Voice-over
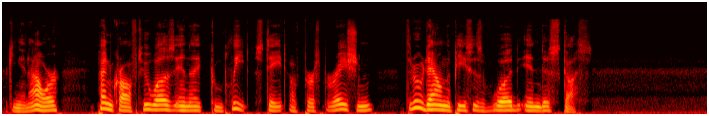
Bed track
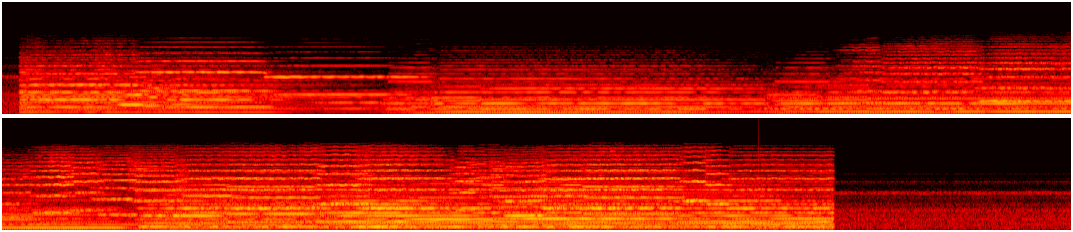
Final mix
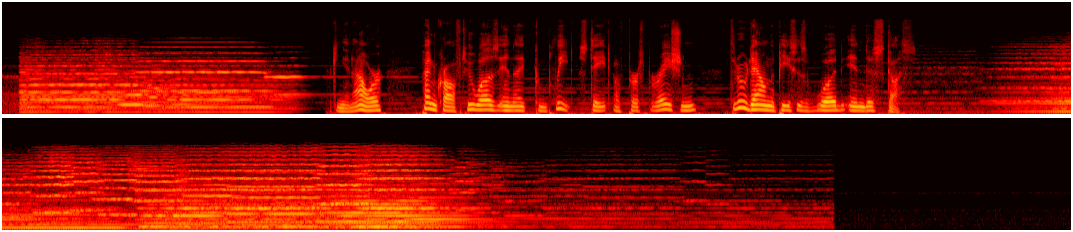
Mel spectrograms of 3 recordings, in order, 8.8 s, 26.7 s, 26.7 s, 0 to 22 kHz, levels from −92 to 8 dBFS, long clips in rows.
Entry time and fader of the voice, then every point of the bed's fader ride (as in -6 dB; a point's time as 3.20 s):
4.05 s, -1.0 dB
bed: 3.66 s -2.5 dB
3.90 s -25.5 dB
12.21 s -25.5 dB
13.24 s -2 dB
18.59 s -2 dB
19.93 s -27 dB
